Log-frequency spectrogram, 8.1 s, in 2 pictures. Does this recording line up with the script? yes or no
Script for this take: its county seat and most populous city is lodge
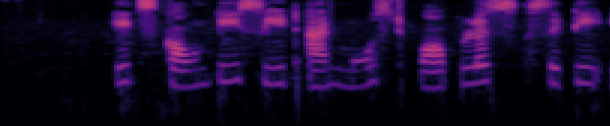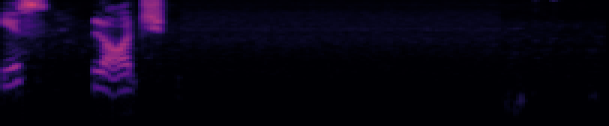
yes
